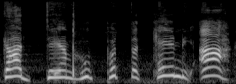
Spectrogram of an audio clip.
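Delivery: high-pitched, mildly yelled gripe; retold yell. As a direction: act out a startled outburst after tripping. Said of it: "like that kind of deal".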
